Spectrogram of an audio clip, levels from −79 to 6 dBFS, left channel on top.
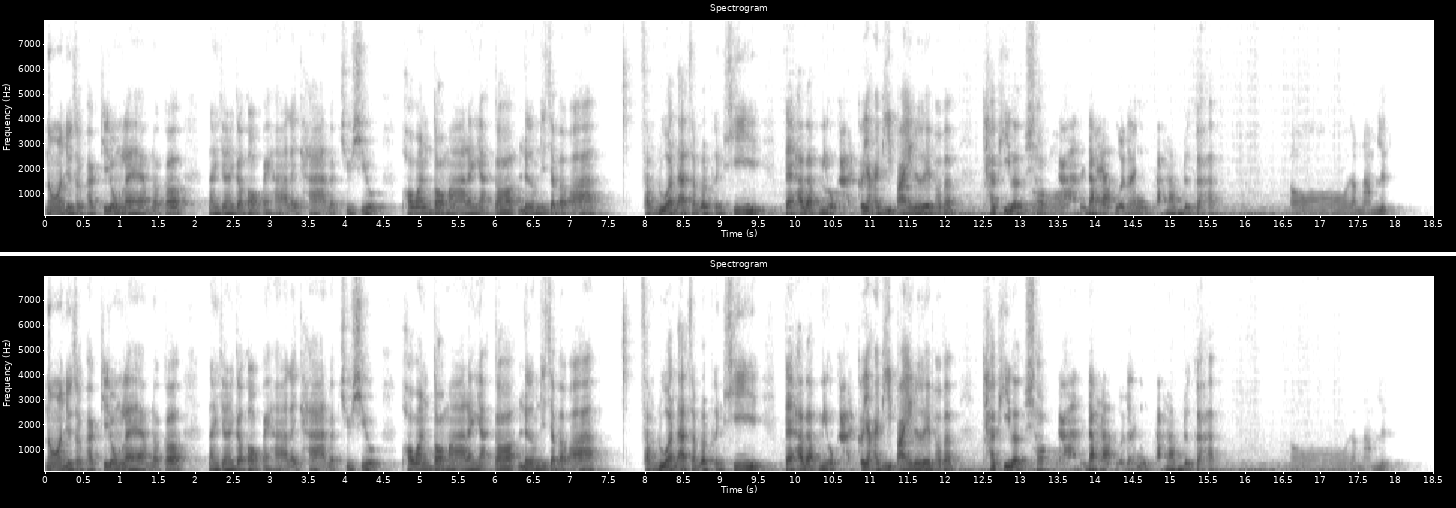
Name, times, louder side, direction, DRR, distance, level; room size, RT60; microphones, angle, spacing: voice 1, 0.0-1.9 2.2-4.4 4.8-7.4 8.0-9.5 9.9-12.1 12.5-15.6, right 2 dB, 20° right, 0.4 m, -25 dB
sound 1, 8.1-17.4, equal, 10° left, 1.1 m, -36 dB
voice 2, 10.3-10.7 13.1-14.7 16.6-17.9, left 7 dB, 85° left, 0.3 m, -36 dB
7.6 x 5.5 x 3.4 m
head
